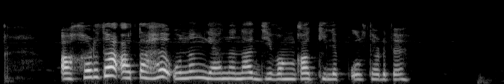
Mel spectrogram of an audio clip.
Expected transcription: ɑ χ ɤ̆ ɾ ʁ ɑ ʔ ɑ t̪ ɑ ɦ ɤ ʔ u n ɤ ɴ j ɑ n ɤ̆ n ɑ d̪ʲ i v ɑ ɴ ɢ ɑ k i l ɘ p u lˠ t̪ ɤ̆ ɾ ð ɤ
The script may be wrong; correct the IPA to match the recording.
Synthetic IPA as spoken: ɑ χ ɤ̆ ɾ ð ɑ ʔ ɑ t̪ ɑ ɦ ɤ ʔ u n ɤ ɴ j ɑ n ɤ̆ n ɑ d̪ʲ i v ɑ ɴ ɢ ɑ k i l ɘ p u lˠ t̪ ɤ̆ ɾ ð ɤ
